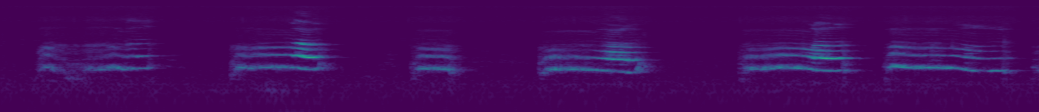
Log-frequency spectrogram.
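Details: Female domestic cat in heat calling to a male outside: six long, drawn-out, wavering meows, each about one to one and a half seconds, rising then sliding down, separated by short silences, with no other sounds.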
